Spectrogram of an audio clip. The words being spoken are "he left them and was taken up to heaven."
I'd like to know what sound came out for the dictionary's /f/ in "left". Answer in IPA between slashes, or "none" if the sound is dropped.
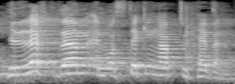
/f/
